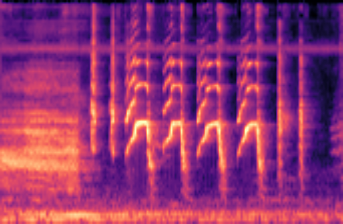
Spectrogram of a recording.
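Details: Loud harsh squawks from a Nias hill myna in an unedited lure song to set silent mynas singing, five or six strident downslurred notes in quick succession after a brief rasping noise.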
